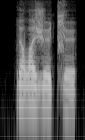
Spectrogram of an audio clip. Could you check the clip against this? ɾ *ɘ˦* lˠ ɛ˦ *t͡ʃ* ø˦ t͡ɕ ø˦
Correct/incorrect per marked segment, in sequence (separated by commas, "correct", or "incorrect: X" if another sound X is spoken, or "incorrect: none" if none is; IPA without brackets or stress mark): correct, incorrect: ʒ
